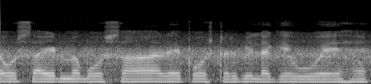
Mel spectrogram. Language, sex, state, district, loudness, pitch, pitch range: Hindi, male, Uttar Pradesh, Shamli, -16 LUFS, 130 Hz, 125-130 Hz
